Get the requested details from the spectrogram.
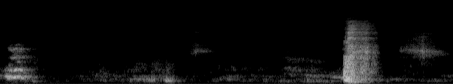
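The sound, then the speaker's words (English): A dog guarding the house barks at another dog: a few short barks and yelps, one sharp loud bark standing out near the end, with low growly rumbles in between. “I think he's guarding the house from the other dog.”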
